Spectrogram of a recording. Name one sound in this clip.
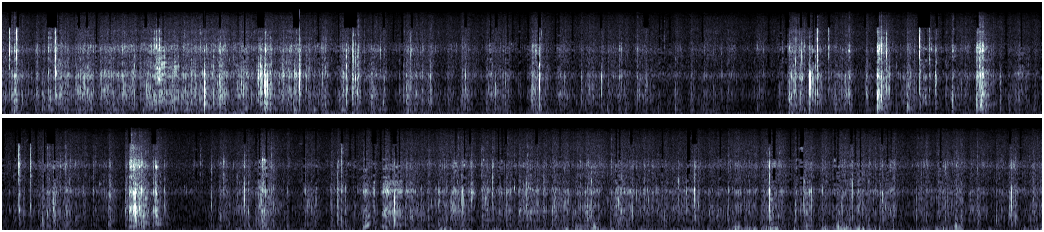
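A bicycle frame rattles and clatters over bumps.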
